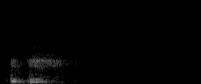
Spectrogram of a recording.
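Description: A man sighing once, a short out-breath with a little voice in it, lasting under a second near the start.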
